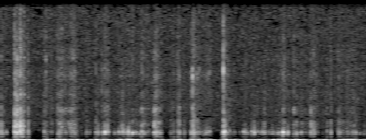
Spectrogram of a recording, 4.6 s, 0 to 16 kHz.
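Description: A thin orange stick scratches and taps from above between the two capsules of a Zoom H5 XY microphone, a small chrome metal body with mesh grilles. Heard right at the mic, it makes a dense, boomy low-end rumble of scraping and knocking, broken by short, bright, crackly clicks.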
